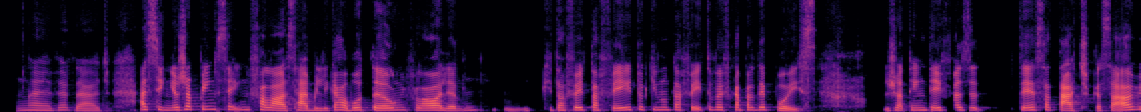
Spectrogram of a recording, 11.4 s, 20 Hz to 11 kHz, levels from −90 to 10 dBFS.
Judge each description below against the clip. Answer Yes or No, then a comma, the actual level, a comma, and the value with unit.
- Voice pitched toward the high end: Yes, high, 235 Hz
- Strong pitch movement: No, average, 2.8 semitones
